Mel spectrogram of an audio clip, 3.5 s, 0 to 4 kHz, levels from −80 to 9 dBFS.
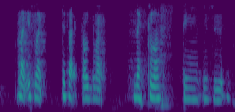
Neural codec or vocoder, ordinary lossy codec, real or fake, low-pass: codec, 44.1 kHz, 1.7 kbps, Pupu-Codec; AAC, 16 kbps; fake; 3.6 kHz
